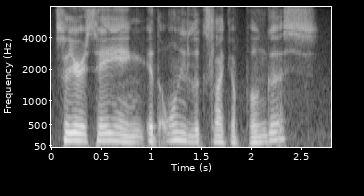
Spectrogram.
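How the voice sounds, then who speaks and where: A man's voice: on the high side, normal speed, lightly acted. A man voicing a level-headed young traveler in a video game, thoughtful and understated. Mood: matter-of-fact.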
